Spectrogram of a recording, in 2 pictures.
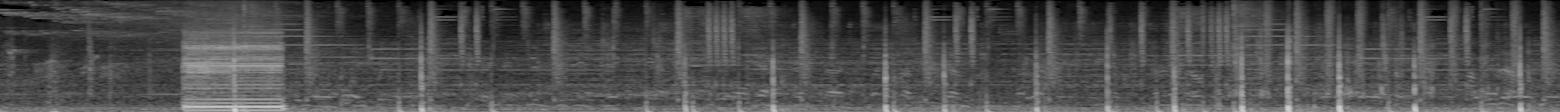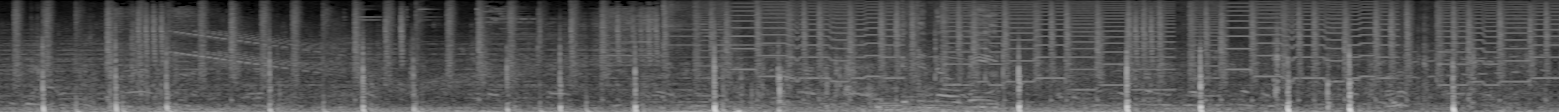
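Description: A basketball dribbled on a concrete court, its bounces striking again and again at an uneven pace over background music. About two seconds in comes a loud buzzing tone lasting about a second.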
